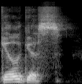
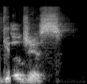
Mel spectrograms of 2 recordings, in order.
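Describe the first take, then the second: First: The name is said ending in a short 'gus'. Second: The name is said ending in 'gee-us'. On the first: The speaker calls it wrong. "I was saying Gilgus" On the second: The speaker calls it right. "it's Gilgeous"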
